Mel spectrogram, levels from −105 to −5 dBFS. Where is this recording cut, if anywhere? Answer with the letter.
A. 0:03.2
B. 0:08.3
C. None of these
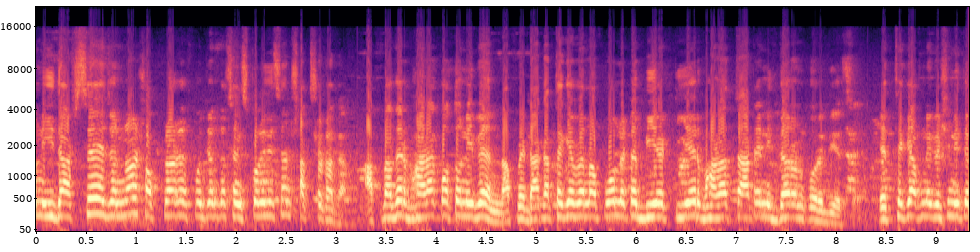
A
